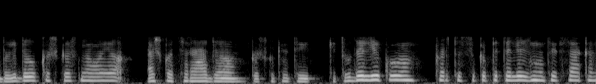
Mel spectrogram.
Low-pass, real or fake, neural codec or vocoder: 3.6 kHz; fake; codec, 16 kHz, 4 kbps, FreqCodec, smaller model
